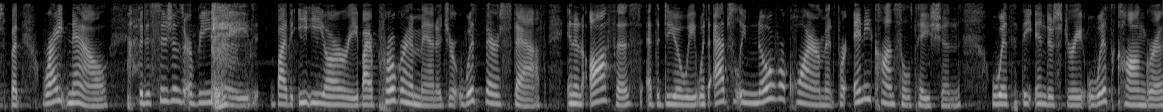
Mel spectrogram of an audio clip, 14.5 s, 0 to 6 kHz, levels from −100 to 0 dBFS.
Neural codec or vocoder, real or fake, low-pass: codec, 16 kHz, 16 kbps, FreqCodec, larger model; fake; 5.4 kHz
